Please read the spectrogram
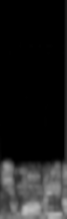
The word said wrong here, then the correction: Ramaswamy: Uh, yeah, uh, Ramaswamy, Vivek. – Ramaswamy, yeah.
